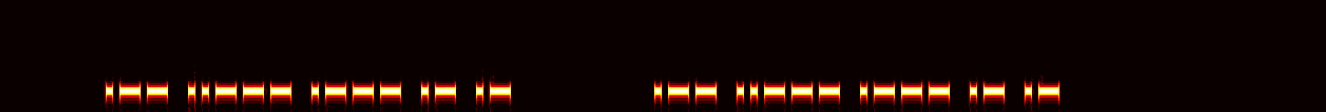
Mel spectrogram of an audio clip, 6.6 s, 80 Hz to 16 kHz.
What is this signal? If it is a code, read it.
Morse code, heard as a keyed tone, about 36 wpm, 700 Hz. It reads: W2JAA W2JAA
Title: USA Call Signs - 5 Characters - Repeated 2x - 35wpm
